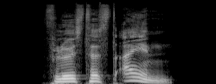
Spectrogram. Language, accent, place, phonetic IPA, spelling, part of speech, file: German, Germany, Berlin, [ˌfløːstəst ˈaɪ̯n], flößtest ein, verb, De-flößtest ein.ogg
- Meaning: inflection of einflößen: 1. second-person singular preterite 2. second-person singular subjunctive II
